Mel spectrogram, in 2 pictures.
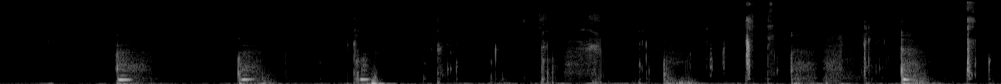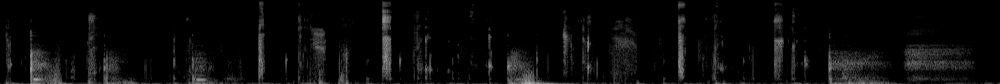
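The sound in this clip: Gentle ASMR nibbling near the ear: many soft, wet mouth sounds and small bites in an irregular rhythm, quiet and close, with light breaths between them and no talking.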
